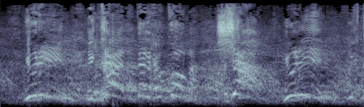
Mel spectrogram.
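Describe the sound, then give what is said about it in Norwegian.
A large protest crowd of the Tunisian revolution shouts and chants in unison, many voices rising and falling in loud, rhythmic bursts, dense and continuous throughout. “Dette er lyden av den tunisiske revolusjonen.”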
